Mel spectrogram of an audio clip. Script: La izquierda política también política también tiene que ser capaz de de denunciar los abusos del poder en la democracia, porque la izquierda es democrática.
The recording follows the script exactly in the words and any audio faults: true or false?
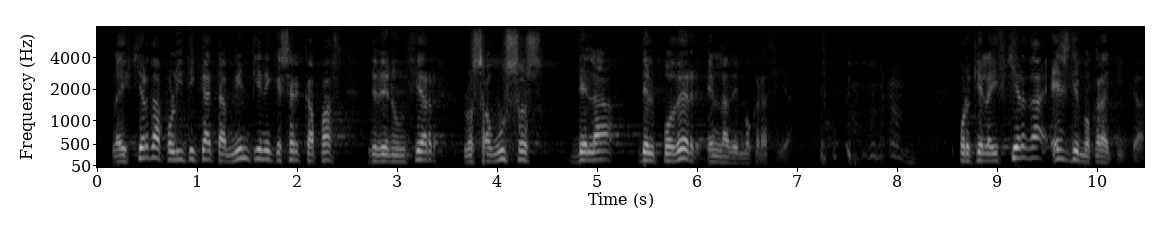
false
